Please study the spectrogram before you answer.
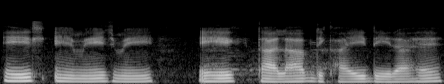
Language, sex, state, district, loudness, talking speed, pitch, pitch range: Hindi, male, Rajasthan, Jaipur, -19 LUFS, 120 wpm, 140 Hz, 135-150 Hz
